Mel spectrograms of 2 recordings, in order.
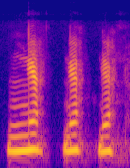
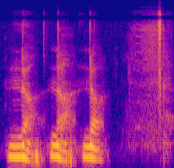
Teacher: keeping the tongue lower lets air come up the back and through the nose. · Keep your tongue high, nyeh, nyeh, nyeh, or low, no, no, no.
